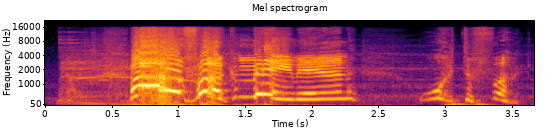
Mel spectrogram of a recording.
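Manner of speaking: screaming in sudden fright; terrified scream. Real, not acted. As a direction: shriek at the jump scare. Jump scare in horror game.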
